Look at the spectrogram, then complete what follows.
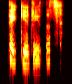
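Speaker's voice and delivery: hushed voice. Retelling own words after a deep breath on the road: retelling a whisper. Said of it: "and I whispered".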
